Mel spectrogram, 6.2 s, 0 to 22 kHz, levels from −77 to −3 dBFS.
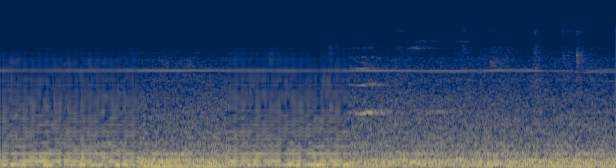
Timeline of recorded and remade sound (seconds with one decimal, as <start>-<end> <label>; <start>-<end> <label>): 0.0-1.4 remade; 1.4-2.3 recorded; 2.3-3.5 remade; 3.5-6.2 recorded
